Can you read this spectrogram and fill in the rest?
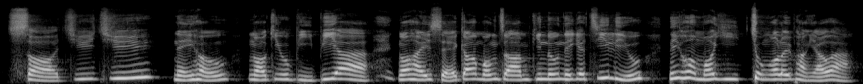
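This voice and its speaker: A woman's voice: fairly high pitch, measured pace, few pauses, darkish tone, lightly acted. A teenage girl with a Hong Kong Cantonese accent playing a florid, over-polite online boyfriend in a student radio drama. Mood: courting. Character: smooth-talking, florid, sugary online boyfriend.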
